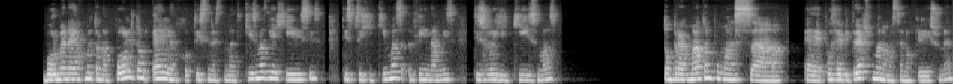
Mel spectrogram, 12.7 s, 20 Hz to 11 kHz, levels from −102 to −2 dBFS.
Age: 30-49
